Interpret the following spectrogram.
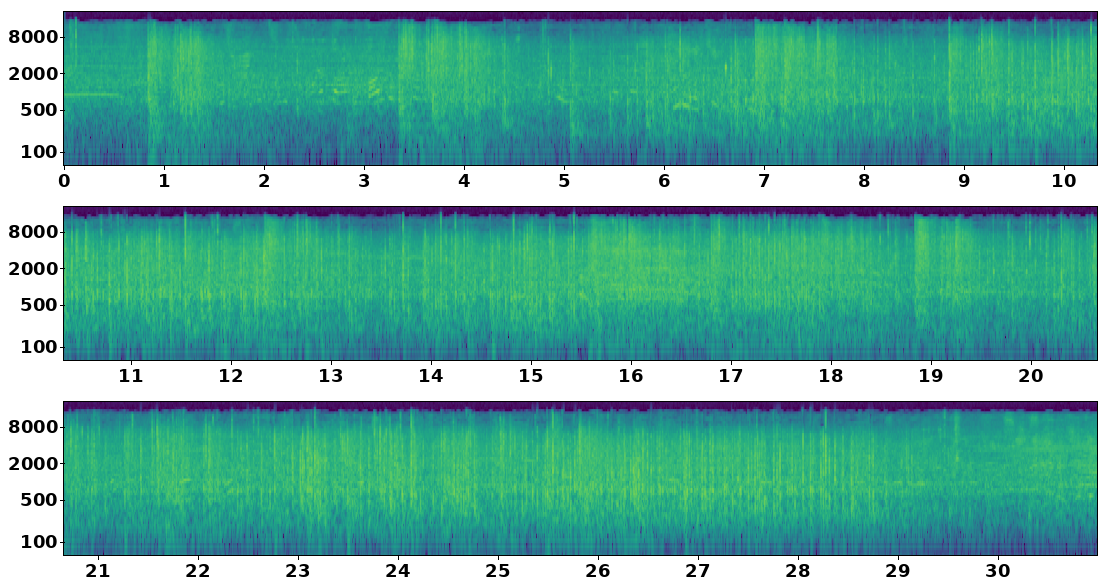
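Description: Aerial firework shells bursting one after another in a display, a rapid run of sharp bangs. The bursts grow denser and louder from about six seconds in.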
